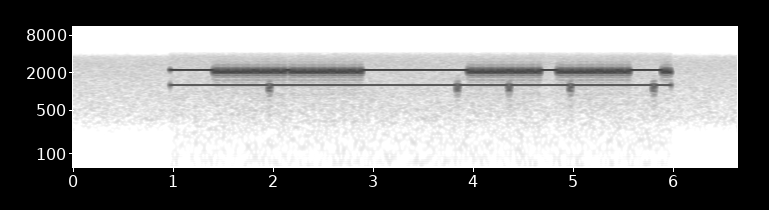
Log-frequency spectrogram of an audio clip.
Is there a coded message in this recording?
Yes: 300-baud modem data (Bell 103 tones) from 1.0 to 6.0 s, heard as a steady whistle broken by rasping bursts, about 300 baud, 200 Hz shift.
